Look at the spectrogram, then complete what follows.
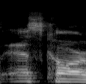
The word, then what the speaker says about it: Escar: My name is Escar. It's pronounced like a French dish. Um, es cargo.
